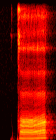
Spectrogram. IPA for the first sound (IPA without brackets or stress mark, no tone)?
k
